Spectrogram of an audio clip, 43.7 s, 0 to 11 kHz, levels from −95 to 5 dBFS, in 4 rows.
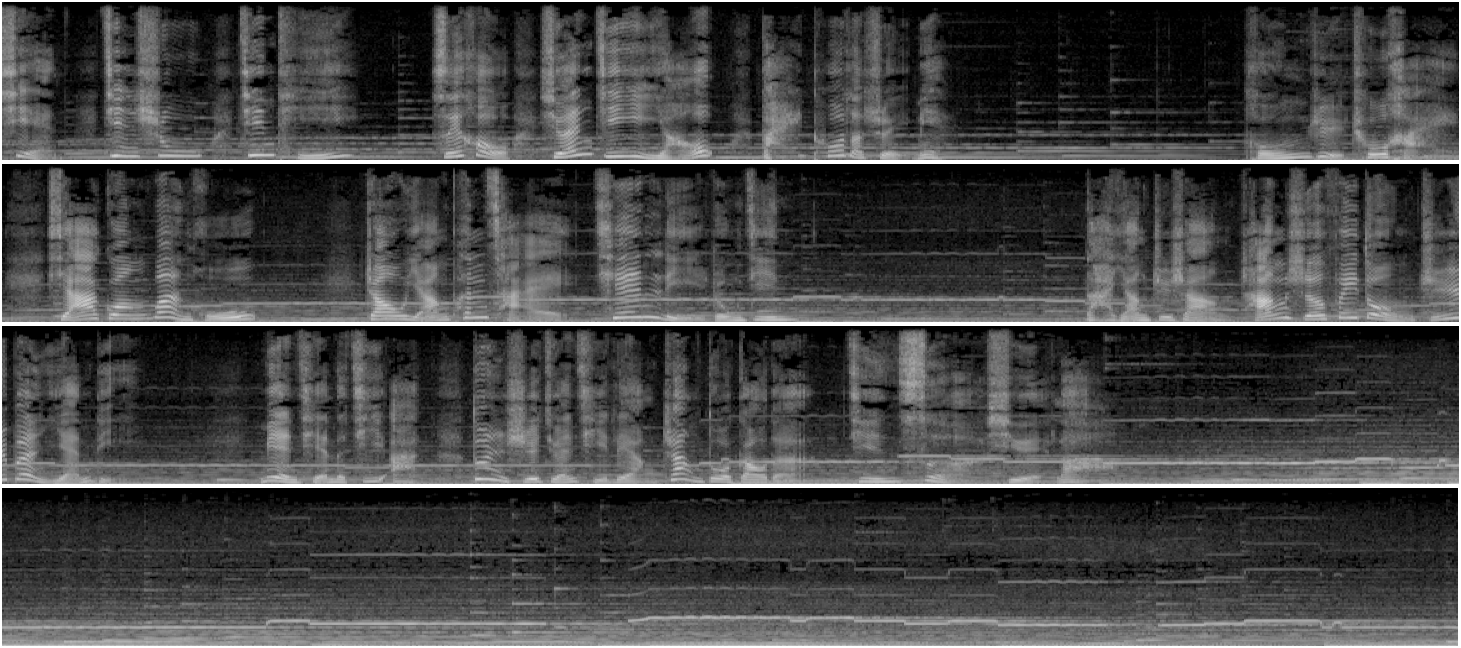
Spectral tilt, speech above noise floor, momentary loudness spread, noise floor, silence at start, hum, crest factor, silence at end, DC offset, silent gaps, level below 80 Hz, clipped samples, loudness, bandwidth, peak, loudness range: -4 dB/octave; 25 dB; 14 LU; -50 dBFS; 0 s; none; 20 dB; 0 s; under 0.1%; none; -34 dBFS; under 0.1%; -26 LUFS; 11 kHz; -6 dBFS; 6 LU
